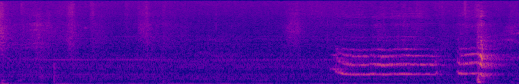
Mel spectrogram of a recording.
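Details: Kitten calling to its owner for praise after a hunt, from a litter of a Scottish Fold mother and British Shorthair father: quiet room, then one long level meow lasting over a second, followed by a brief abrupt mew with a click.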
